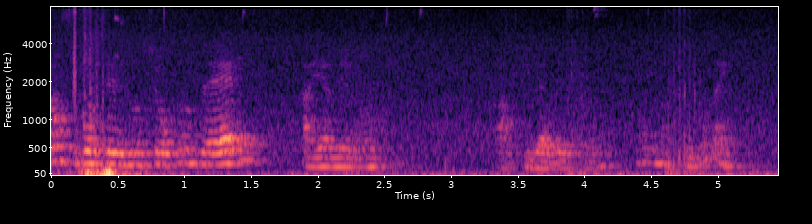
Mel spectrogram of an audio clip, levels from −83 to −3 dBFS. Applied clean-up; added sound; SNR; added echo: none; Bird; -2 dB; reverberation time 0.7 s.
